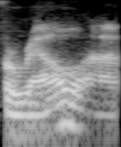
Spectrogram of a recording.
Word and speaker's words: Farel: under my name Ferrell last name spelled F is it ar e L pronounced like Pharrell the singer and I am you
